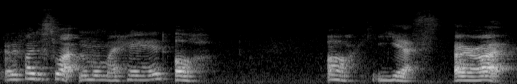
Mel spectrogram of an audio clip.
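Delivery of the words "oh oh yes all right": ordinary talk, nothing marked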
